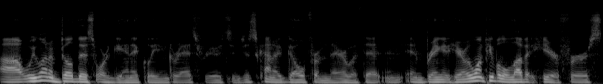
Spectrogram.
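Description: Very fast and with hardly any pauses, a man speaks in an American accent with a dark, mellow tone and ordinary pitch variation. His loudness swings widely against a quiet background. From Boston. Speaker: business owner. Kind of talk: radio interview.

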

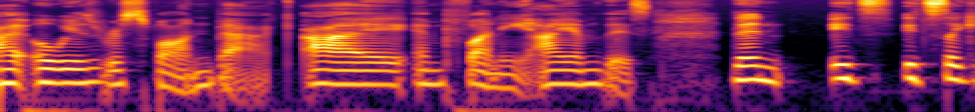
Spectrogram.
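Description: A woman with a plain, everyday voice speaks at a fairly low pitch with ordinary pitch variation on a very clean recording with a silent background. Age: 30s. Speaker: spiritual healer and Akashic Records reader. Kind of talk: casual interview conversation.

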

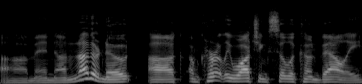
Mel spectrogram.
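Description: A man talks in an ordinary speaking voice, fairly low, with ordinary pitch variation. The pace is moderate, and the recording is very clean with a silent background. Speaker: sports podcast host. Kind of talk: sports podcast commentary. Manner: casual, conversational.

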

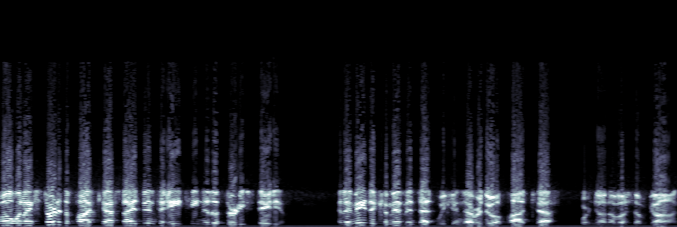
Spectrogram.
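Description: Fairly quick speech from a man with an American accent, noticeable noise behind him. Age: 50s. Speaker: baseball podcaster. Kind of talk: casual interview chat.

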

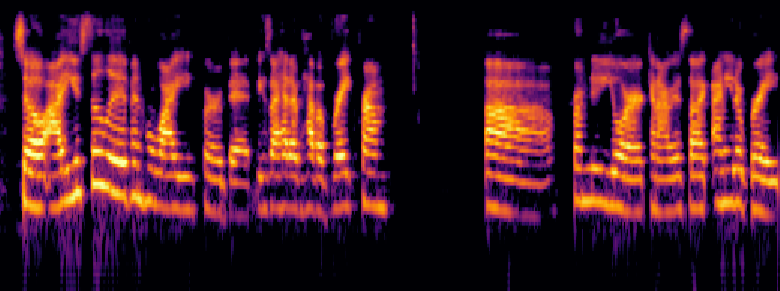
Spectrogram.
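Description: A woman speaks with a slight Baltimore accent and a bright, sharp tone. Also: medium pitch for a woman, ordinary pitch variation, moderate pace. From US, Baltimore. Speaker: comedian. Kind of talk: casual chat. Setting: podcast interview.

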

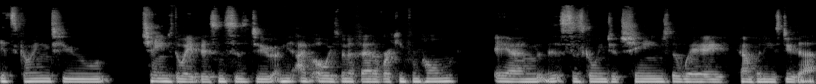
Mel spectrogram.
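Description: A man with an American accent, somewhat breathy, at a medium pitch and moderate pace, with monotone, flat intonation and very even loudness. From New York. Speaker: medium and intuitive business coach. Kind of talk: casual interview chat.

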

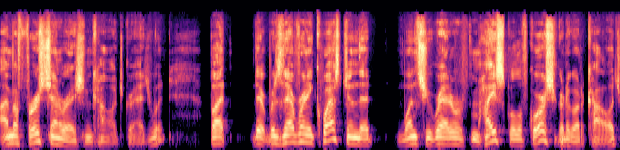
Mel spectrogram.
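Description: A medium-pitched man with a Midwestern American accent, in a very clean recording with a silent background and a dry, close sound with no echo. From Michigan, Detroit area. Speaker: entrepreneur, cinema chain founder. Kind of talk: interview.

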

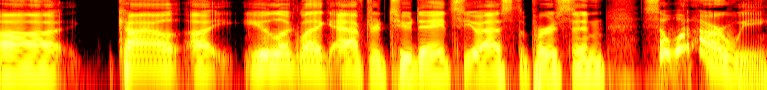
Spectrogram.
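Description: In a very clean recording with a silent background, a man with a normal speaking voice talks at a medium pitch and a fairly slow pace, his intonation lively. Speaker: radio host. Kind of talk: casual chat.

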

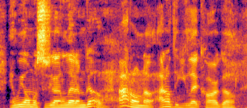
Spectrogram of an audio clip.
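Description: Noticeable background noise sits behind the voice. It carries an American accent. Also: man. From Denver. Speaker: sports talk podcast co-host. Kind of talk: heated sports debate.

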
